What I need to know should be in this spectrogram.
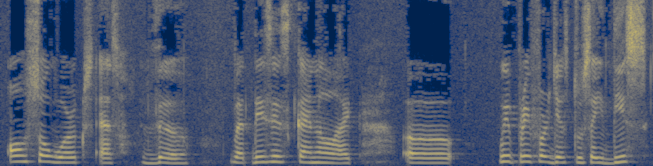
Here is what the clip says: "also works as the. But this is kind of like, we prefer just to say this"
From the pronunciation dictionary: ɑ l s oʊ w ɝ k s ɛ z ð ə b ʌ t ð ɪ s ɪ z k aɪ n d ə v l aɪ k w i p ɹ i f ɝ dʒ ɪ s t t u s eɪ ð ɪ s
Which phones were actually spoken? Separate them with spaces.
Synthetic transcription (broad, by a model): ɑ l s oʊ w ɝ k s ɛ s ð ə b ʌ t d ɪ s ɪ s k aɪ n d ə l aɪ k w i p ɹ i f ɝ dʒ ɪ s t t u s eɪ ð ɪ s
